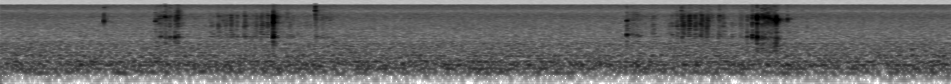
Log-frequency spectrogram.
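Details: Soft, scratchy clicking bursts from an African grey parrot grinding its beak as it settles to sleep.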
